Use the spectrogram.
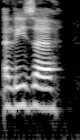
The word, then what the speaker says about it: Aliza: Um, Alisa Sherman. I'm tempted to say Eliza, but I got to pronounce her name correctly. Alisa Sherman is her name.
